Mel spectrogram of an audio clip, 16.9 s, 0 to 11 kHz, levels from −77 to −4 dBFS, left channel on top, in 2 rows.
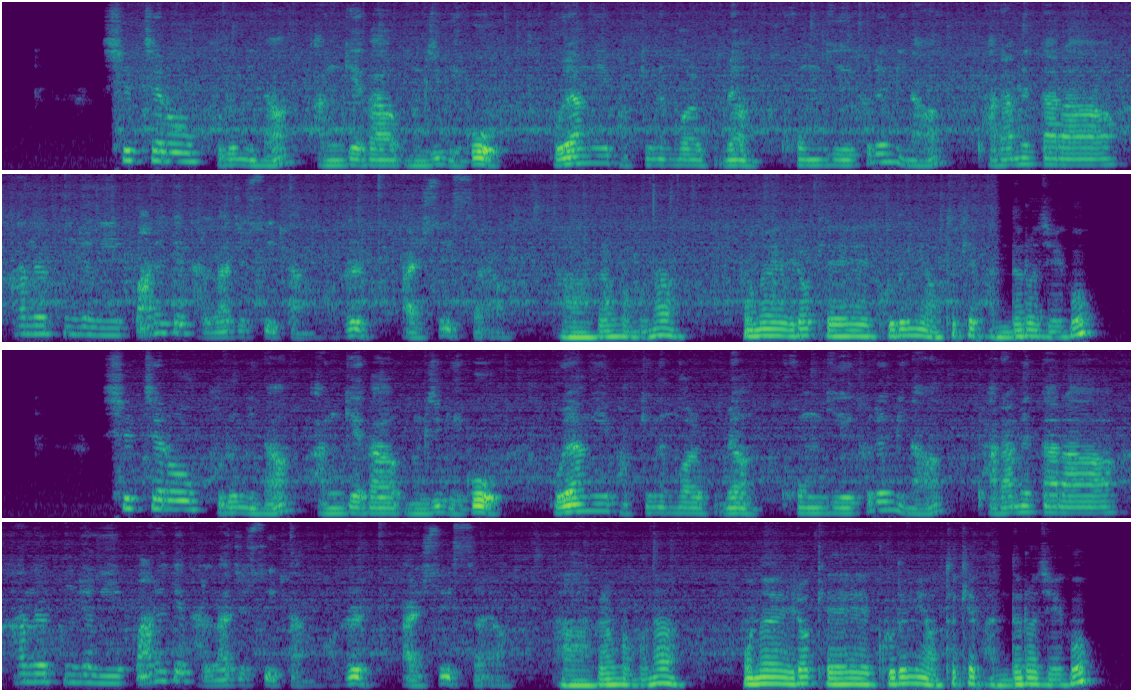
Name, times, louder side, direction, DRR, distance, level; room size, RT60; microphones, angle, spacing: sound 1, 0.8-16.0, left 6 dB, 55° left, 0.5 m, -40 dB
voice 1, 0.8-7.1 7.3-11.2 11.5-12.3, right 1 dB, 25° left, 0.8 m, -27 dB
voice 2, 12.6-13.6 14.0-16.6, right 2 dB, 20° right, 0.4 m, -23 dB
2.2 x 2.1 x 3.7 m
head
